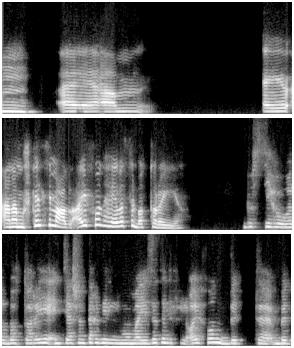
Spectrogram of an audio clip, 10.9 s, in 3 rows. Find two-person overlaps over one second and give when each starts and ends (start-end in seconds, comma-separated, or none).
none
